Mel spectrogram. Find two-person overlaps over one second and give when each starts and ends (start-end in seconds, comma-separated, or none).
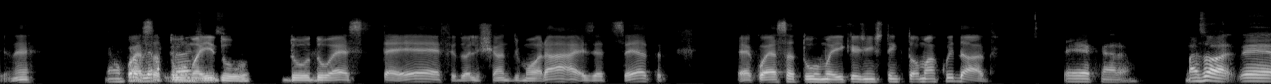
1.2-2.5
